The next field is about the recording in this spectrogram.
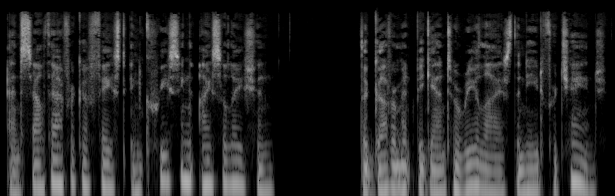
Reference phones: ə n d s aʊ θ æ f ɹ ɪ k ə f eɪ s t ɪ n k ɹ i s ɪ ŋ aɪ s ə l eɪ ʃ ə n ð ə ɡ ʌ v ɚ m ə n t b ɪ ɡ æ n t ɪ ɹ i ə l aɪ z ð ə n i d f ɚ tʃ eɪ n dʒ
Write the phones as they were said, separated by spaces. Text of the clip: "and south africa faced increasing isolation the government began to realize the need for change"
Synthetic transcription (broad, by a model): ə n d s aʊ θ æ f ɹ ɪ k ə f eɪ s t ɪ n k ɹ i s ɪ ŋ aɪ s ə l eɪ ʃ ə n ð ə ɡ ʌ v ɚ m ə n b ɪ ɡ æ n t ɪ ɹ i ə l aɪ z ð ə n i d f ɚ tʃ eɪ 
